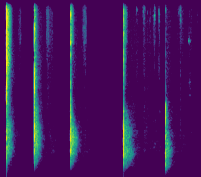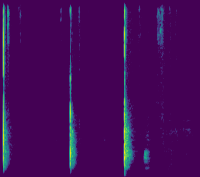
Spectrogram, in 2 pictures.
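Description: Computer keyboard keys struck one at a time, sharp separate clicks about once a second.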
